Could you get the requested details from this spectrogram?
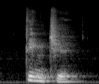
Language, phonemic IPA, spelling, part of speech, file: Dutch, /ˈtiɲcə/, tientje, noun, Nl-tientje.ogg
- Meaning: 1. diminutive of tien 2. a 10 guilder / euro banknote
